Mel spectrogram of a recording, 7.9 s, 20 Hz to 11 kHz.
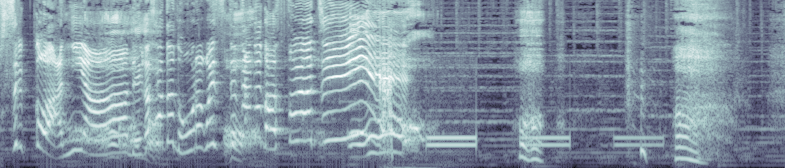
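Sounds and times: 
speech: 0.4 - 4.6, 5.2 - 7.2
baby whining and crying: 0.9 - 2.8, 3.4 - 4.5
steady electronic tone: 3.8 - 4.8, 5.4 - 6.7.

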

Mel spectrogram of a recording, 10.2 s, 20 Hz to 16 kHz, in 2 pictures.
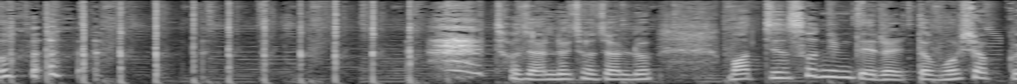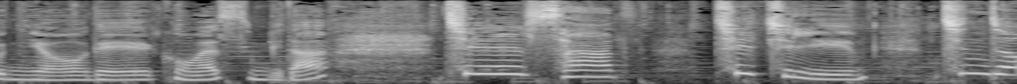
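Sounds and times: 
hands clapping: 0.2 - 2.2
speech: 2.5 - 10.1.

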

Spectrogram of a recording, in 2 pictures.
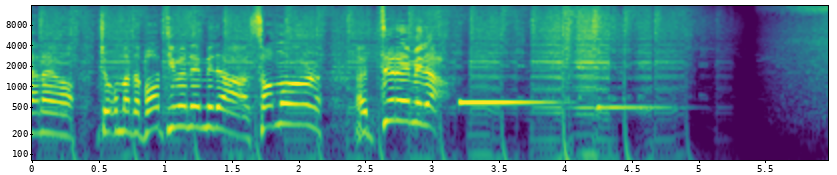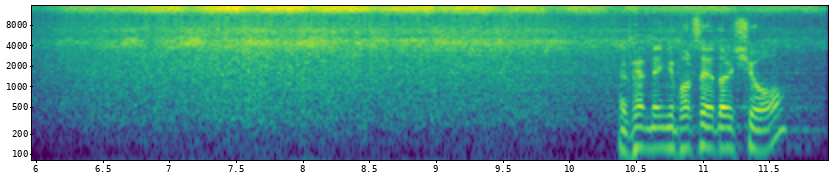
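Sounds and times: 
speech: 0.0 - 3.2, 10.4 - 11.8
short musical phrase: 3.2 - 5.0
high cicada-like buzz: 5.8 - 10.4.

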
